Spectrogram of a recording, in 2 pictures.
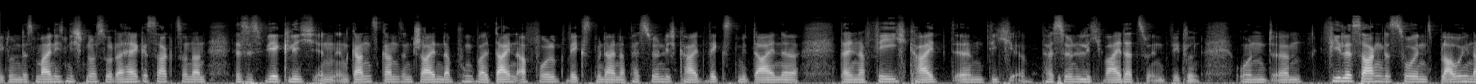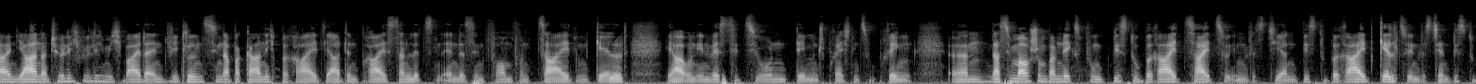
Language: German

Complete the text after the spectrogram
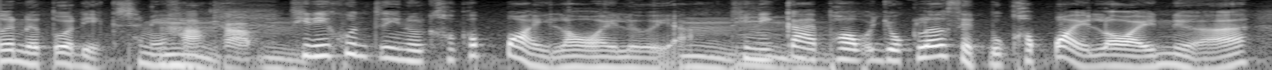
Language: Thai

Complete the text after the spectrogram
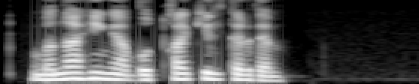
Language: Bashkir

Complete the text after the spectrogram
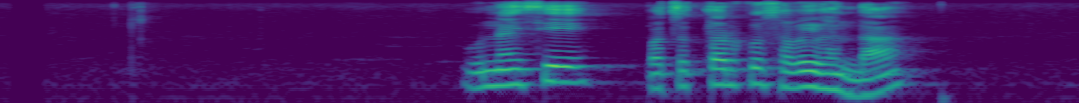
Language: Nepali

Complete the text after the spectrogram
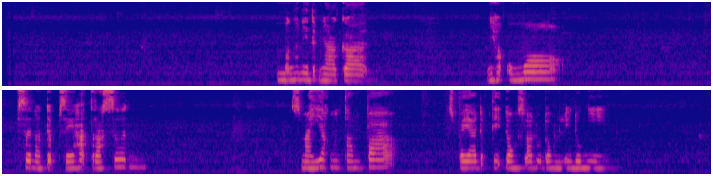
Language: Bukar-Sadung Bidayuh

